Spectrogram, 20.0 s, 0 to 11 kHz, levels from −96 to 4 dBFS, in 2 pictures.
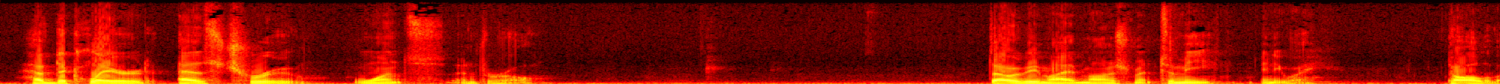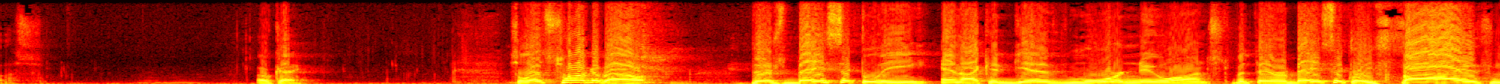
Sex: male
